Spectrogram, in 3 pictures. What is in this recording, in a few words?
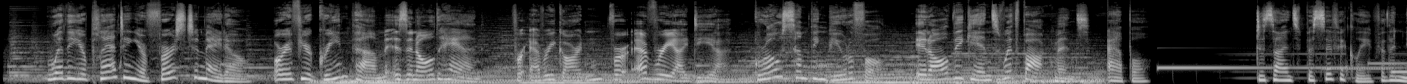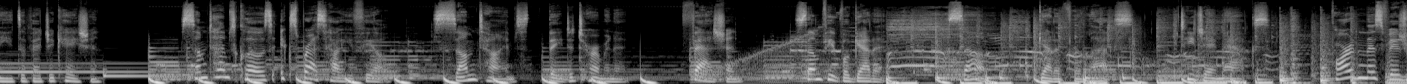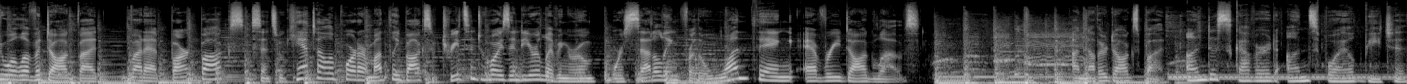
Female Commercial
